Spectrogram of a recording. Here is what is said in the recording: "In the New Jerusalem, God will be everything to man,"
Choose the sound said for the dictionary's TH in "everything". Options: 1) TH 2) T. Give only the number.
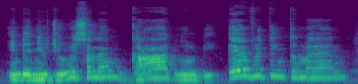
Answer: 2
